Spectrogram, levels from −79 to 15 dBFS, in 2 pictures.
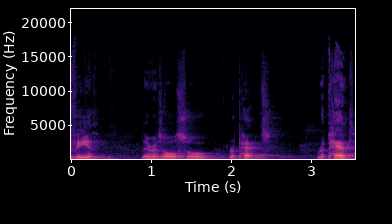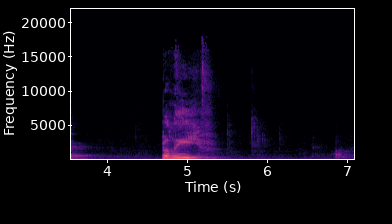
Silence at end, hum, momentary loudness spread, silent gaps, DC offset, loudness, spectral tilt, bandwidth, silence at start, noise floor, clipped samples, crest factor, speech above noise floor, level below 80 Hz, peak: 0.15 s; none; 22 LU; none; under 0.1%; -25 LUFS; -6 dB/octave; 18 kHz; 0 s; -59 dBFS; under 0.1%; 24 dB; 35 dB; -56 dBFS; -4 dBFS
